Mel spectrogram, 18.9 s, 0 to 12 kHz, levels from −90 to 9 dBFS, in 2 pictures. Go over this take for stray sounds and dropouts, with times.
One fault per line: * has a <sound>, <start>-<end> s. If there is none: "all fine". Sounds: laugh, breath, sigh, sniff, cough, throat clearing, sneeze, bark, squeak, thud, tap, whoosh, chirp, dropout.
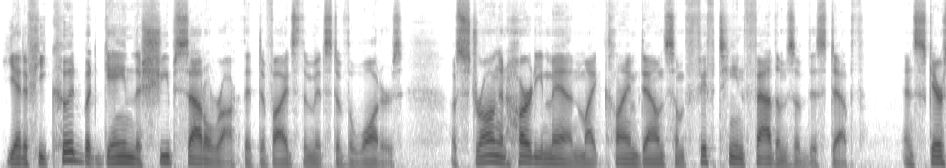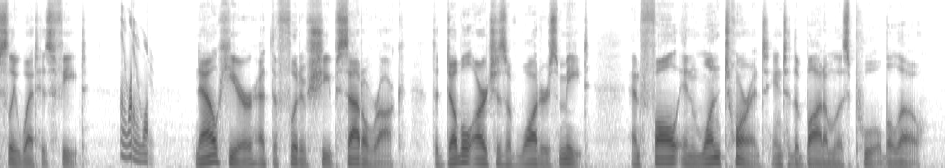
* has a chirp, 10.7-11.0 s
